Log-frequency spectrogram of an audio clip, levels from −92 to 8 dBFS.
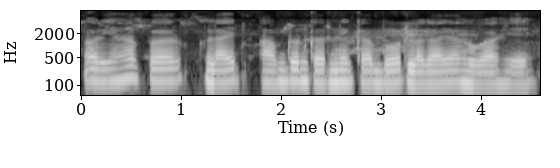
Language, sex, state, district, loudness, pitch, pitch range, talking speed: Hindi, male, West Bengal, Alipurduar, -15 LUFS, 120 Hz, 115-130 Hz, 155 wpm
